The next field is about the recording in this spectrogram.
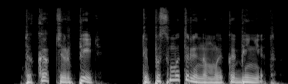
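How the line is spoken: Grumbling. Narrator (Russian): проворчал

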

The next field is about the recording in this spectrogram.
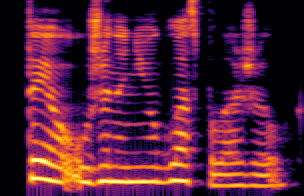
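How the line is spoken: Amused snort. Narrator (Russian): хмыкнул Джо

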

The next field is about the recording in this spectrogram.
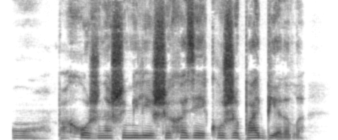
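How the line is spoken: Hissing. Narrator (Russian): прошипела я

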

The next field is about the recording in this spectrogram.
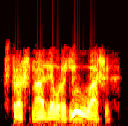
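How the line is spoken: Plain. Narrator (Ukrainian): відповів барон

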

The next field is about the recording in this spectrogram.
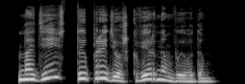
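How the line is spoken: Matter-of-fact tone. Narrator (Russian): будничным тоном проговорила я

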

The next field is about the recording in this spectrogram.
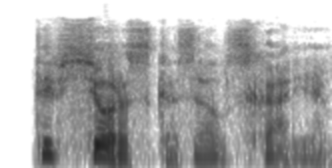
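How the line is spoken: Sighing. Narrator (Russian): вздохнул Какан

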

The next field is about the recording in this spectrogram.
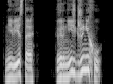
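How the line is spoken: Stern. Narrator (Russian): строго говорит Ник, а у самого глаза блестят от счастья

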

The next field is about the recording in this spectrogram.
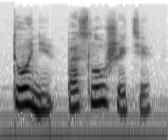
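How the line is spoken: Very quiet, calm. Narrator (Russian): Она очень тихо и спокойно произнесла

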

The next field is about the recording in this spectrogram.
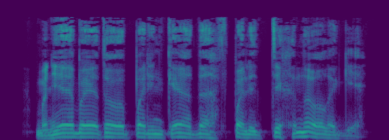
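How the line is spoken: Said through laughter. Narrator (Russian): сквозь смех сказал Величество

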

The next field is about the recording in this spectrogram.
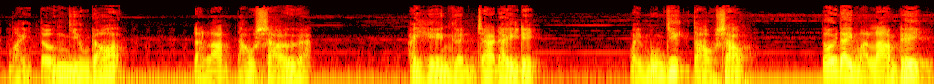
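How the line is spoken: Fierce, harsh growl. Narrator (Vietnamese): gằn giọng hung tợn

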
